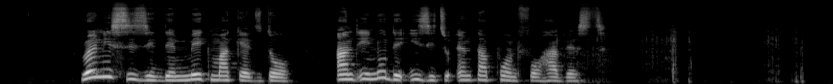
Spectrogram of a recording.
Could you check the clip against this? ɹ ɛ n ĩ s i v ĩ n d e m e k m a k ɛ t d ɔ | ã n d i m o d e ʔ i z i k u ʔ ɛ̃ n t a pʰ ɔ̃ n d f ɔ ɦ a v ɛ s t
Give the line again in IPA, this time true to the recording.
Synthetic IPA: ɹ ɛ n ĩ s i z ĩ n d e m e k m a k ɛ t d ɔ | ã n d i n o d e ʔ i z i t u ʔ ɛ̃ n t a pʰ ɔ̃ n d f ɔ ɦ a v ɛ s t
